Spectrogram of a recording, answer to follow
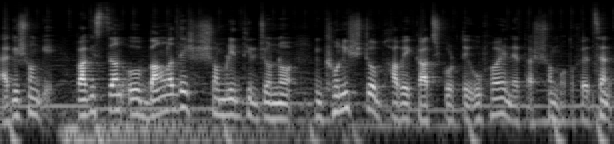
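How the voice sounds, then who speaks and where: A man with a Bangladeshi accent presenting scripted news in a formal, measured newsreader delivery. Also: mid-range voice, lively intonation. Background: music bed.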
